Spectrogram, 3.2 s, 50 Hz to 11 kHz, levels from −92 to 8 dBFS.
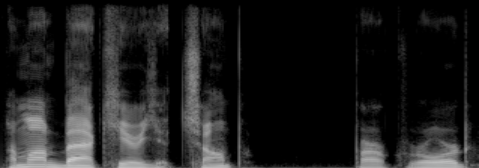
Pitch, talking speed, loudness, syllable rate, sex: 115 Hz, 150 wpm, -20 LUFS, 4.2 syllables/s, male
